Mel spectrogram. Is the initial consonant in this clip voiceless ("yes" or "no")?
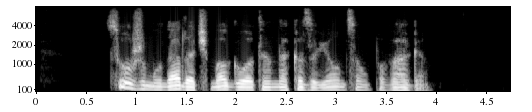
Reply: yes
